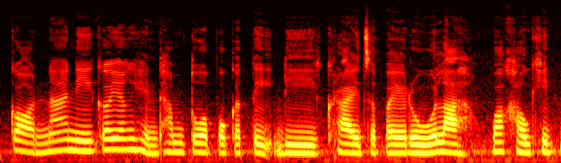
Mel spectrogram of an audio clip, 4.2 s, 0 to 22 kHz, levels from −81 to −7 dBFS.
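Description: From 0.08 to 4.15 s, speech and background swell together by about 8 dB. This is automatic gain rising, as the control gradually lifts a too-quiet input.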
